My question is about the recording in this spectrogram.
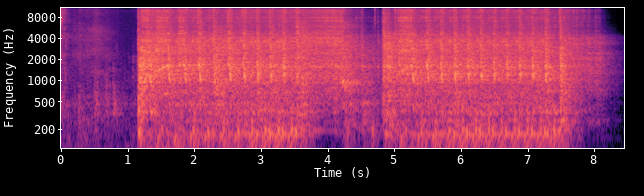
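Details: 2005 Polaris Sportsman 500 4x4 single-cylinder ATV with a smoking problem, compression test after oil added to the cylinder (190 rising to about 210 psi): quick even cranking chugs in two bursts, no firing; worn rings suspected.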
